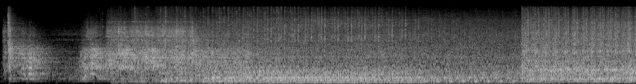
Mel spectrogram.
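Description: A car engine roars into life and runs loudly.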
